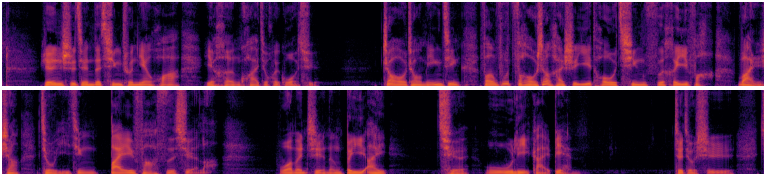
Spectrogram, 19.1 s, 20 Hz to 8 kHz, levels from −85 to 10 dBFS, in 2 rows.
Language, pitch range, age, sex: Chinese, 80-115 Hz, 30-49, male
